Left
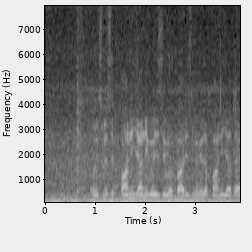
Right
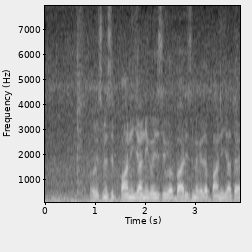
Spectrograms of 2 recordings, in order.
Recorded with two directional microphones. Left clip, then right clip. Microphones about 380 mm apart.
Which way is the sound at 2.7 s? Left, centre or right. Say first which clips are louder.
Right 7 dB; right.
